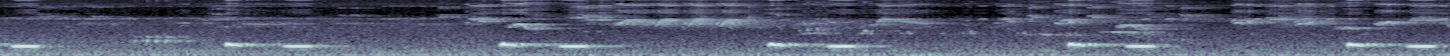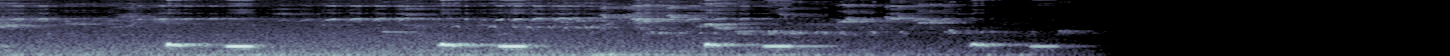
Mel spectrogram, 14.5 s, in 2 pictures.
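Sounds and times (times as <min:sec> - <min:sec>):
cuckoo calling: 0:00.0 - 0:01.8, 0:02.4 - 0:04.6, 0:05.2 - 0:05.9, 0:06.7 - 0:12.7.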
